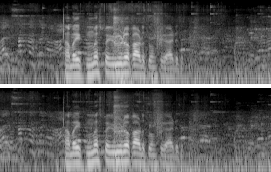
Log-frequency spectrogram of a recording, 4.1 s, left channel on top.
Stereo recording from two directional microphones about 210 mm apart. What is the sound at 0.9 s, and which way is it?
Speech, 5° right (ahead or behind).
